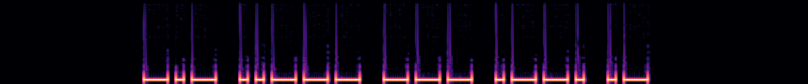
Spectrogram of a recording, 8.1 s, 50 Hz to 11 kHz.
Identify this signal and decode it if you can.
Morse code, heard as a keyed tone, about 15 wpm, 700 Hz. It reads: K2OPA
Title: USA Call Signs Repeated 3x 15wpm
